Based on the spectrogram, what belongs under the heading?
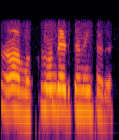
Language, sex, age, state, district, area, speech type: Kannada, female, 18-30, Karnataka, Uttara Kannada, rural, conversation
